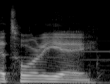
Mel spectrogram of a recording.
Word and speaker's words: Atelier: habit and it sounds it sounds wrong saying a tourie but it's that's the right pronunciation character oh right yeah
